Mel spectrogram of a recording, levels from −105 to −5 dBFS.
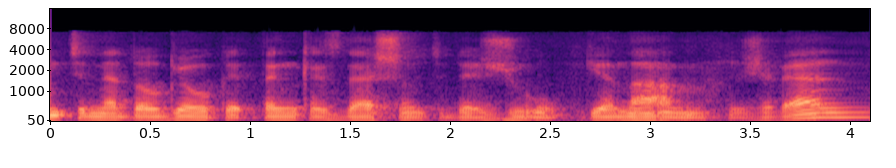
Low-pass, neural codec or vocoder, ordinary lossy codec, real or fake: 7.2 kHz; codec, 16 kHz, about 1 kbps, DyCAST, with the encoder's durations; AAC, 48 kbps; fake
